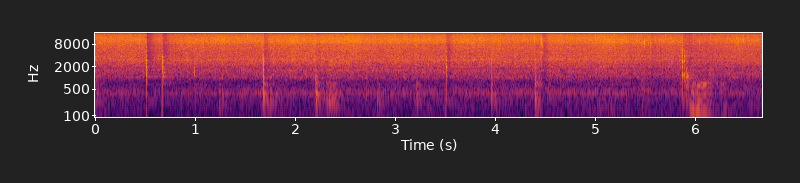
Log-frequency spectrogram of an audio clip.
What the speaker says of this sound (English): you hear that great sizzle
